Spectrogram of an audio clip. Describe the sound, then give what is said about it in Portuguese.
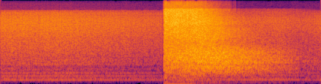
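A single revolver shot at a shooting range, fired at a cardboard target, cracks out suddenly over a steady low hum, its blast spreading into a broad, hissing reverberation that fades slowly over about two seconds. No one speaks. “E como não faz sentido ir para um estande de tiro se não for para contar vantagem, é importante dizer que meu primeiro disparo já ficou bem próximo ao centro do alvo de papelão”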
